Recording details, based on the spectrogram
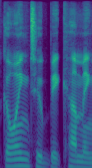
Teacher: The ing part often gets very short and to becomes a weak a sound or disappears.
